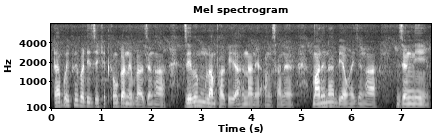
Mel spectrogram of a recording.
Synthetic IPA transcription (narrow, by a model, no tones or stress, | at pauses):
d̥apɯjpʰɯɾbadizekʰet̚kʰawkanɯblazɯŋɦazebɯmulampʰakɯjaɦɯnːanɯʔa̰ŋsanɯmanɯnabijawɦajzɯŋɦa | zɯŋni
